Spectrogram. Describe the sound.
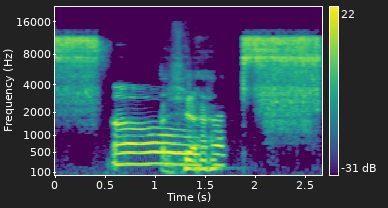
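A voice imitates a hissing street catcall heard in the Dominican Republic: a sharp, breathy hiss, then a short voiced call, then another loud hiss.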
